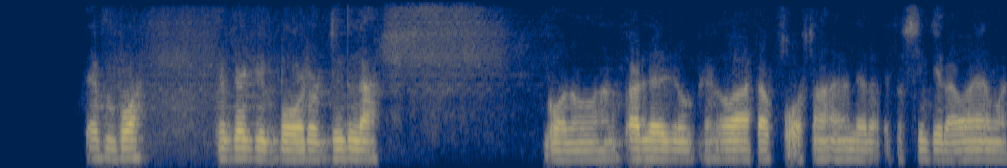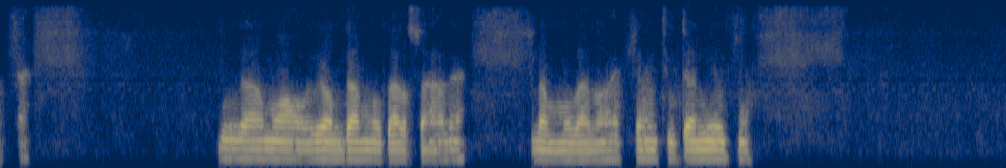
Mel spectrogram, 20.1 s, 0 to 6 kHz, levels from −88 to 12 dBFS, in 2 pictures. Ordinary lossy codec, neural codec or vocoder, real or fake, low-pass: Opus, 24 kbps; codec, 16 kHz, 1.1 kbps, Voila-Tokenizer; fake; 5.4 kHz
